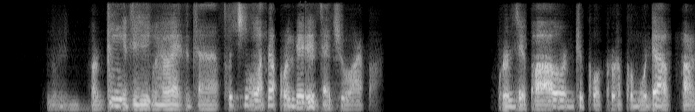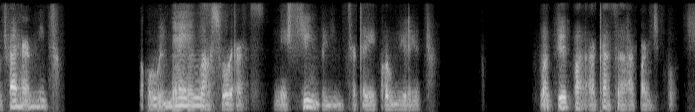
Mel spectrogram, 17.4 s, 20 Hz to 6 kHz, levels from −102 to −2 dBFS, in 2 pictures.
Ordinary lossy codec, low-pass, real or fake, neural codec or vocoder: AAC, 32 kbps; 5.4 kHz; fake; codec, 16 kHz, 0.5 kbps, FreqCodec, smaller model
